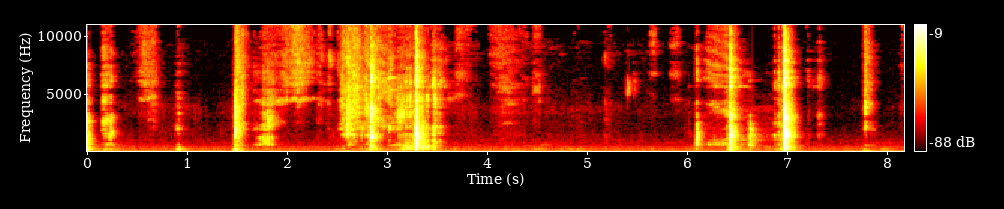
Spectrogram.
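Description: A carbon fibre shroud tube sliding over an air rifle's steel barrel, and the rifle being handled: scattered light clicks, knocks and scrapes, the loudest a sharp knock about seven seconds in.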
